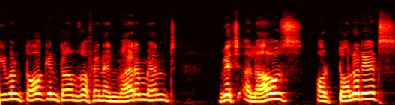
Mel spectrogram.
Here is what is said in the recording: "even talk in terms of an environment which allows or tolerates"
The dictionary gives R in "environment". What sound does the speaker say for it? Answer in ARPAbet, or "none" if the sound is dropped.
R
